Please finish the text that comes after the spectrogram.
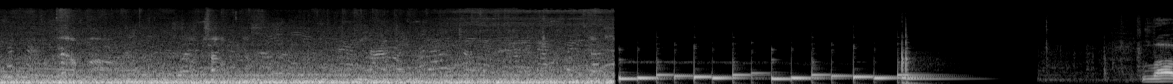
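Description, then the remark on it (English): Steady rumbling bus interior ambience with a faint murmur of voices for about six seconds, then it cuts abruptly to a short run of plucked, descending musical notes. “I'm going to get back to my, my bus trip here.”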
